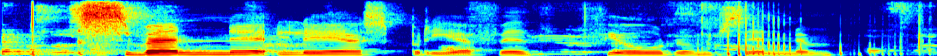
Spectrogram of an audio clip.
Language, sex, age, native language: Icelandic, female, 10, Icelandic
